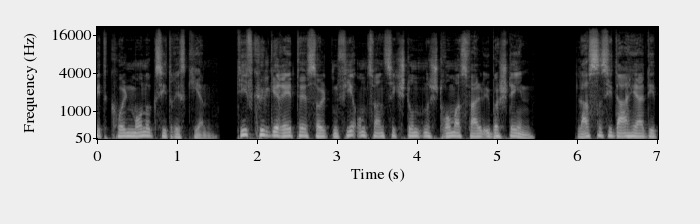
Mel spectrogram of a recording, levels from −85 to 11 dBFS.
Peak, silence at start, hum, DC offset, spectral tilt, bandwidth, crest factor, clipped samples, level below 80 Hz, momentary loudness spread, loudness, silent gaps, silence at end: -6 dBFS; 0 s; none; under 0.1%; -4.5 dB/octave; over 20 kHz; 20 dB; under 0.1%; -46 dBFS; 9 LU; -26 LUFS; none; 0 s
